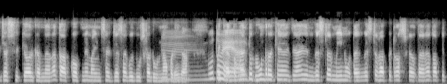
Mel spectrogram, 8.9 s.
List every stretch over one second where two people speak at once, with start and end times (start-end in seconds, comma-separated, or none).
none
